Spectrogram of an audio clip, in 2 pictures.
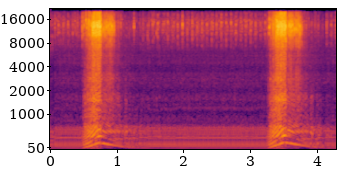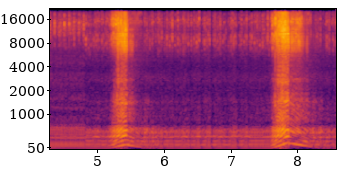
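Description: A Yamaha XJ6 motorcycle idles with its stock exhaust before a Black Widow side-mount swap, blipped four times into loud rising revs that fall back to a steady, close, throaty idle between each blip.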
